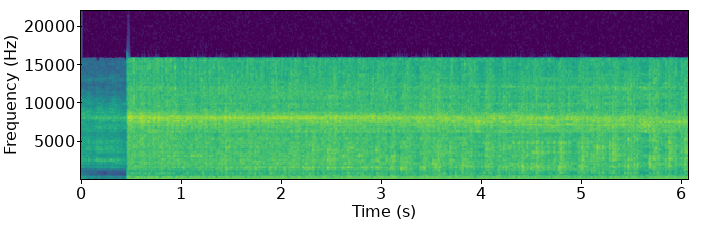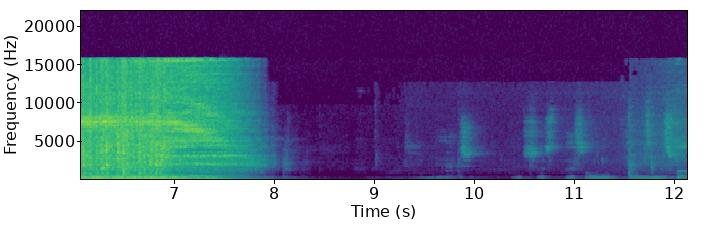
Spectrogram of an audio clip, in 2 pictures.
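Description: A big V8 catches and runs about seven seconds with an uneven, loping beat and some spitting, then dies; rough first-start running, cause unknown.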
